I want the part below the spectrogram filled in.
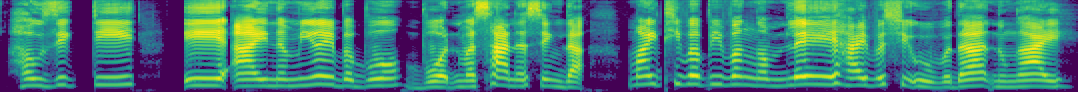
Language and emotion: Manipuri, happy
